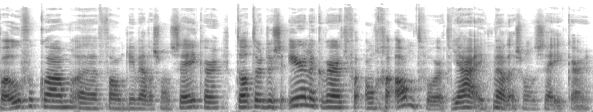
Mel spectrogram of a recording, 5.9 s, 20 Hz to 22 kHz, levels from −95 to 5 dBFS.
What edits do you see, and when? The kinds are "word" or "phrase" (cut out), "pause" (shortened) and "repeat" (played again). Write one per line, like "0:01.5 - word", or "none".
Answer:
0:01.3 - word
0:02.3 - pause
0:04.5 - word
0:04.9 - word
